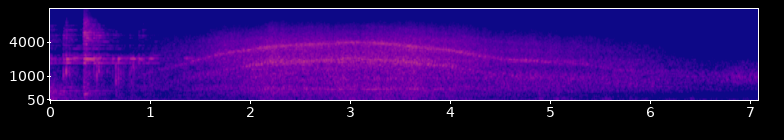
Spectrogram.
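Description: Wind gusts and whooshes, rising and fading.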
